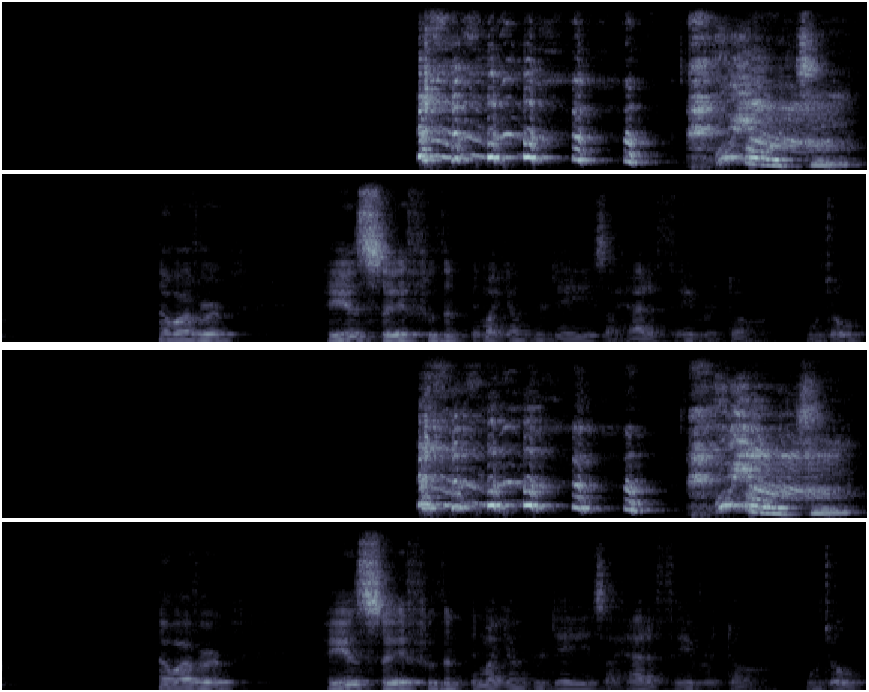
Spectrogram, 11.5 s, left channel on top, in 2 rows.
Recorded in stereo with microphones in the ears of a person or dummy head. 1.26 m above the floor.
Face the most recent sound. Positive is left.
turn(degrees=-70)  # may be behind; listen again after turning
